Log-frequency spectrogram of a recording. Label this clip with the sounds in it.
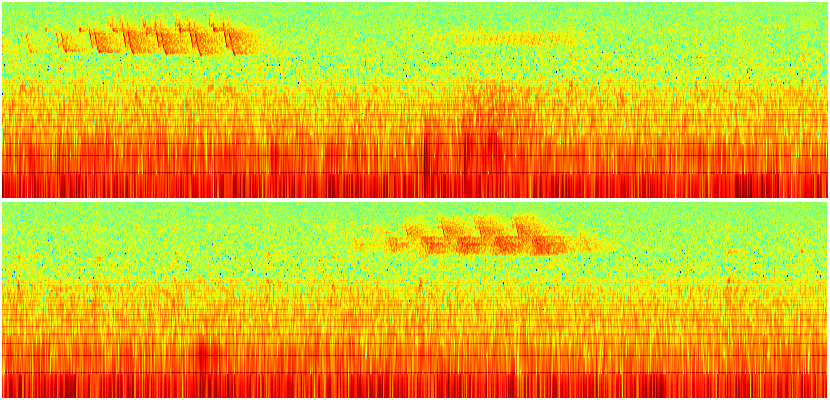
Ovenbird, Pine Warbler, Red Squirrel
